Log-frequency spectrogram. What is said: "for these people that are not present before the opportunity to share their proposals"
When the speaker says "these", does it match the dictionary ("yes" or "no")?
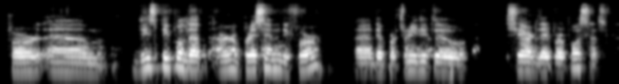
no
